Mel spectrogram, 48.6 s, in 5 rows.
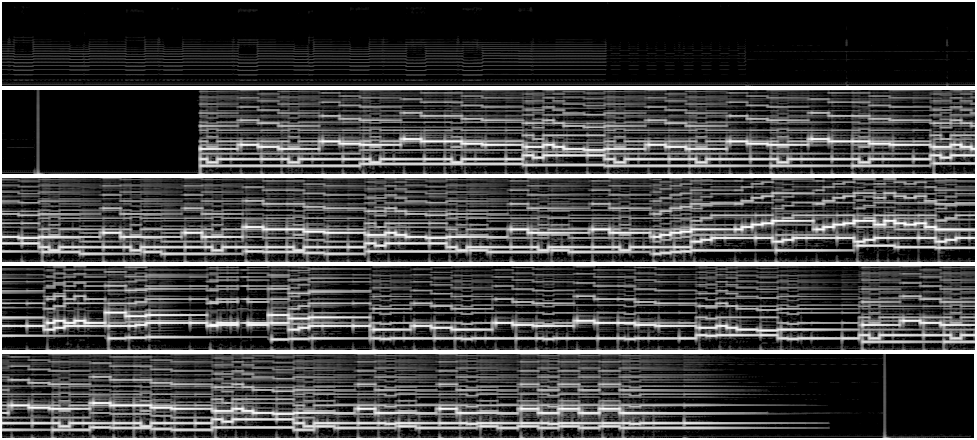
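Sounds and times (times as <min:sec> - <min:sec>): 
Casio CSG8580R5 keyboard song: 0:11.8 - 0:47.8.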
